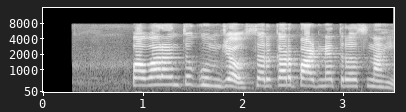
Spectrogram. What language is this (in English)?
Marathi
